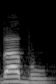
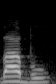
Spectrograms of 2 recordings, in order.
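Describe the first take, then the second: Both takes have the same delivery.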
